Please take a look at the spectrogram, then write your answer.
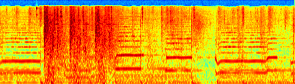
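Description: Explosive rounds fired in the video game Rust, a rapid volley of loud shots with bursting impacts, a short pause, then more fire over game music.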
